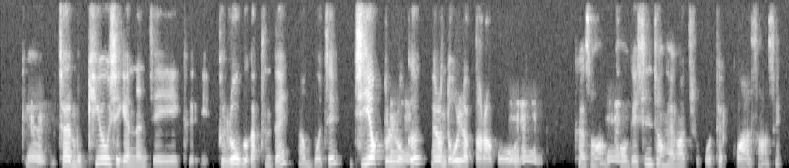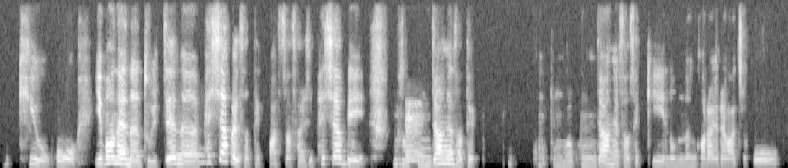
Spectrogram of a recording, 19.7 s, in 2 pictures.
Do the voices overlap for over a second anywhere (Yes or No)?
No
